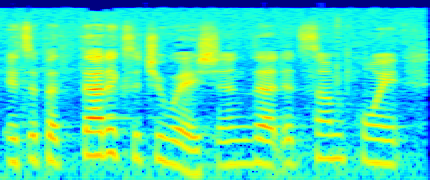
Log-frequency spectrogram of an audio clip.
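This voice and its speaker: A woman's voice: lowish voice, moderate pace, low-quality recording. Woman speaking emphatically, with background noise. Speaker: audience member asking a question. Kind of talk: question and comment at a conference.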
